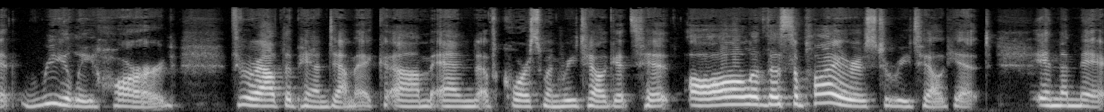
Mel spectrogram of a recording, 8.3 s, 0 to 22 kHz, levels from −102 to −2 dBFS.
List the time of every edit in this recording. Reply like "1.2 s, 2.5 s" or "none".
7.1 s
